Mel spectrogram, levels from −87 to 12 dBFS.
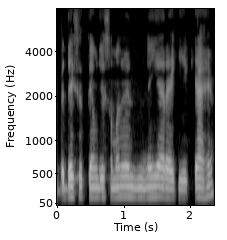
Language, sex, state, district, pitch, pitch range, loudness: Hindi, male, Uttar Pradesh, Deoria, 145 Hz, 140-150 Hz, -24 LUFS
